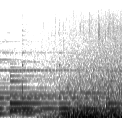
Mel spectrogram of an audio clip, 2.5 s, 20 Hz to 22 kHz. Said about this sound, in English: The very next day, it finally started raining. It had not rained for about 11 months, but then it started raining again.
